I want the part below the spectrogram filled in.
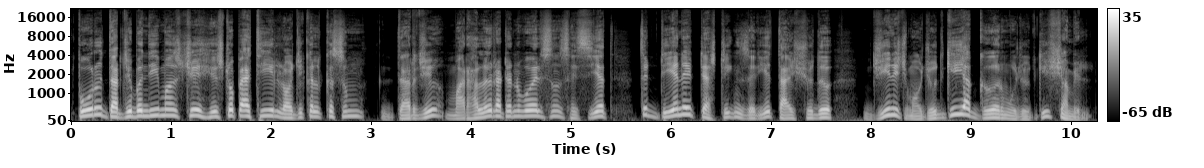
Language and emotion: Kashmiri, neutral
